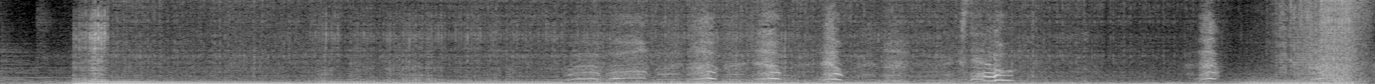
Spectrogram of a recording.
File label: Audrey reverse; No Knock No Doorbell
